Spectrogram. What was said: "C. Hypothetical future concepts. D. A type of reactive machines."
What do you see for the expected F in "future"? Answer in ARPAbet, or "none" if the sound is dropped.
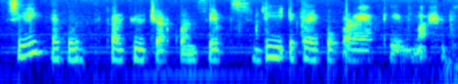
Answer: P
